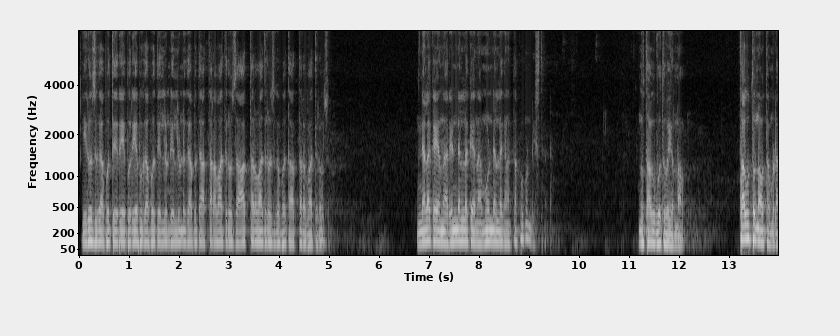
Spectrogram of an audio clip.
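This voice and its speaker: A man preaching a sermon as a pastor, passionate and forceful, swinging between loud outbursts and low, intense passages, often asking the listener pointed rhetorical questions. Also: steady tone, brisk, long pauses.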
